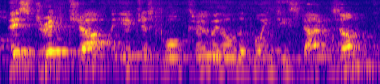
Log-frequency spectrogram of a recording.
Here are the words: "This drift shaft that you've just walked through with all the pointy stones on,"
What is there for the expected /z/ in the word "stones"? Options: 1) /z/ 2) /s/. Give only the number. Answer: 1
